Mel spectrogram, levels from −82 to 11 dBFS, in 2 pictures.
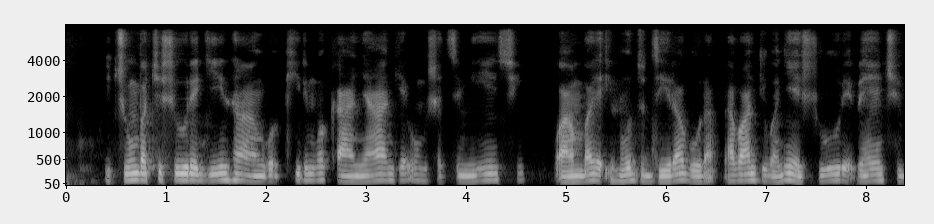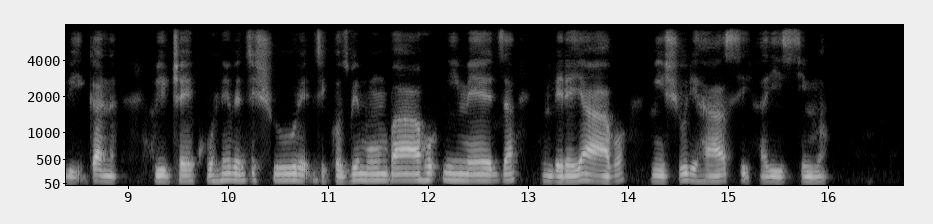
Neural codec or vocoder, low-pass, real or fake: codec, 24 kHz, 1.2 kbps, DualCodec; 7.2 kHz; fake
